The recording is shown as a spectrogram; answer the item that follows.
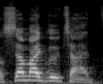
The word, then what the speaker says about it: semaglutide: So semaglutide.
